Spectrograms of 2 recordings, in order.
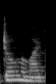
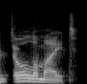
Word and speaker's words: Dolemite: Valerians ran weapons-grade dolomite to the Cardassian forces during the occupation of Bajor.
